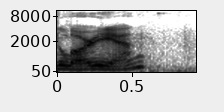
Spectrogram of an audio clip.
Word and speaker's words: Loriann: Only call me Loriann, because remember that it's Lori, and it rhymes with Signori.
